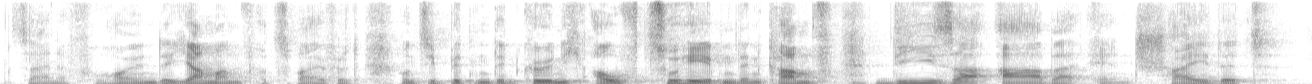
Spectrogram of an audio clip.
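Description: A man with a somewhat low voice reads a verse fable in measured, expressive storytelling, his scripted narration carrying the telling of a classic radio play.

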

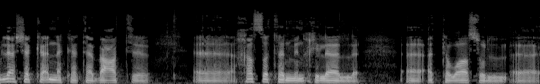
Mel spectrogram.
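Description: A man hosting a live radio programme in formal standard Arabic, often pausing on drawn-out hesitations. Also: deep voice, vocal fry, dry recording. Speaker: radio host. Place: radio studio.

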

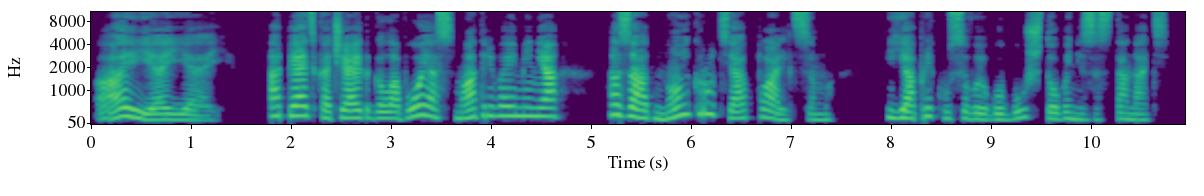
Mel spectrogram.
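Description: A woman narrating a first-person romance audiobook in a slow, intimate, unhurried reading style. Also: mid-range voice, fairly bright tone, dry recording, studio quality.

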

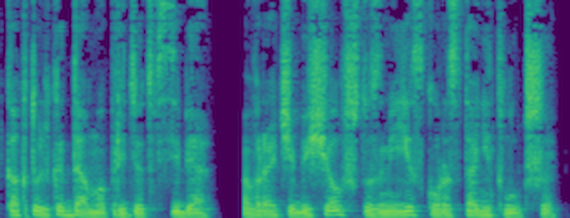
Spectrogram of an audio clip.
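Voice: medium pitch, little pitch movement, slightly rough, close to an everyday voice. A narrator voicing a haughty dragon lord. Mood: curt. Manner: drawn-out and pleading when drunk, curt when sober. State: drunk and drowsy. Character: arrogant male dragon lord, a gruff millionaire.

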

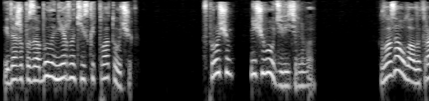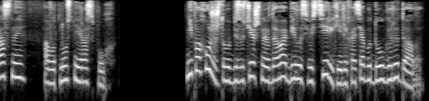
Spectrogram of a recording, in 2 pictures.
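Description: Measured audiobook narrator, dry sound. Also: mid-range voice, animated, darkish tone, no room sound. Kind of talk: scripted narration of a detective novel.

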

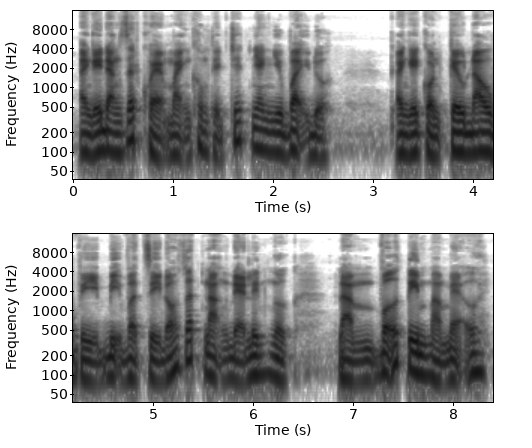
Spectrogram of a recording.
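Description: A man's voice: low voice, moderate pace, natural voice. A man voicing a desperate young widow pleading in a ghost story. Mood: insistent. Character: frantic grieving young wife.

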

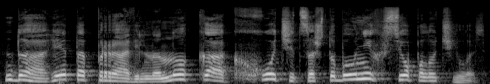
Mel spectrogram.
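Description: A man voicing a gentle young angel girl. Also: sits high, sing-song, a little slow, pitched above the performer's own voice. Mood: earnest.

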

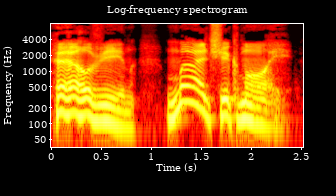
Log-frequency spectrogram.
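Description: A man voicing a menacing sorcerer lord who speaks slowly in a purring, condescending tone. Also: medium pitch, huge pitch swings, no room sound, clean studio sound, full character voice. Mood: mocking.

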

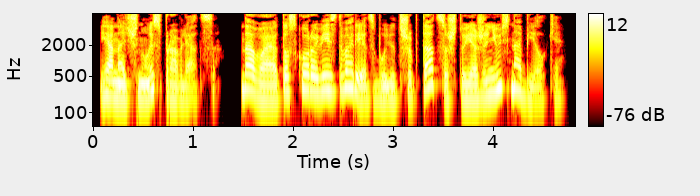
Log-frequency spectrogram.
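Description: A young hunter captain, a man who barks orders and then turns gently coaxing. A woman reads him aloud in an audiobook, with a lowish voice close to the mic in a dry, dead room. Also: expressive, a little fast, no room sound. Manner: scolding then softly coaxing. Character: stern young male captain and hunter, teasing fiancé.

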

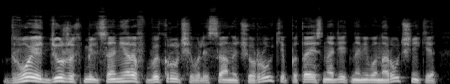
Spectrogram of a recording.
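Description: A man reads a first-person story in a calm, measured voice with lively rises and falls. His voice sits at an ordinary middle pitch. The recording is dry and close, with no room sound. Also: no echo. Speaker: audiobook narrator. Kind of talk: scripted first-person narration.

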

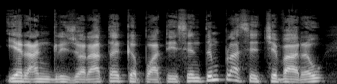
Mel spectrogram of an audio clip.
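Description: Bright-voiced man reading a story. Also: medium pitch, lively intonation. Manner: measured storytelling, voicing the dialogue. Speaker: narrator.

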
